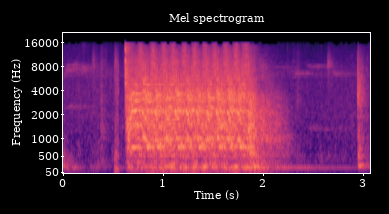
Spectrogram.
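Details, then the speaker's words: Motorcycle engine in a 4WD mini trophy truck build with an aftermarket eBay ignition key: starter cranks evenly but it never catches, no spark, FI light flashing with code C42 ignition switch anti-theft (immobilizer) fault. "FI light is back on flashing and we don't have a spark all right what is not working"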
